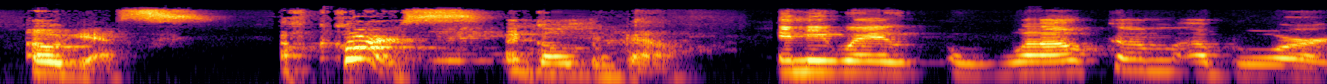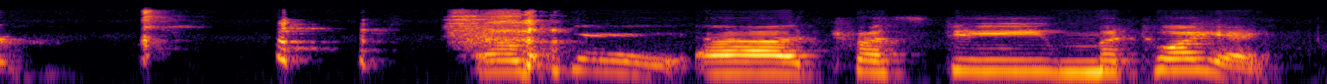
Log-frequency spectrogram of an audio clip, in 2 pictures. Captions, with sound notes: - Oh yes, of course, a golden bell. Anyway, welcome aboard. (laughing) - Okay trustee Metoyer.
